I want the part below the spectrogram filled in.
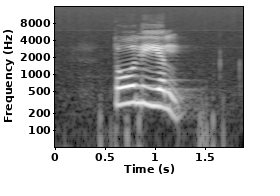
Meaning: dermatology
- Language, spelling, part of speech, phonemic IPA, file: Tamil, தோலியல், noun, /t̪oːlɪjɐl/, Ta-தோலியல்.ogg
